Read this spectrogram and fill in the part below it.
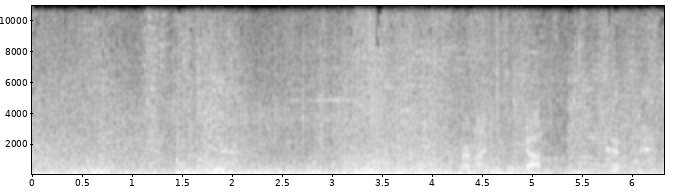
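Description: Game spell effects whoosh and crackle in a fight.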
